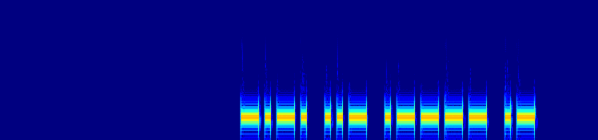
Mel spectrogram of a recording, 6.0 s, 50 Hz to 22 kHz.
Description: Morse code, heard as a keyed tone, about 20 wpm, 700 Hz. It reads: CU1A
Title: DXCC-100 Call Signs - 4 Characters - Repeated 3x - 20wpm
